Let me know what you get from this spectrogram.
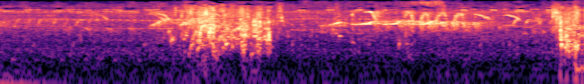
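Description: Wild birds calling outdoors: short chirps and quick falling whistles, with a louder noisy burst about a second and a half in.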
